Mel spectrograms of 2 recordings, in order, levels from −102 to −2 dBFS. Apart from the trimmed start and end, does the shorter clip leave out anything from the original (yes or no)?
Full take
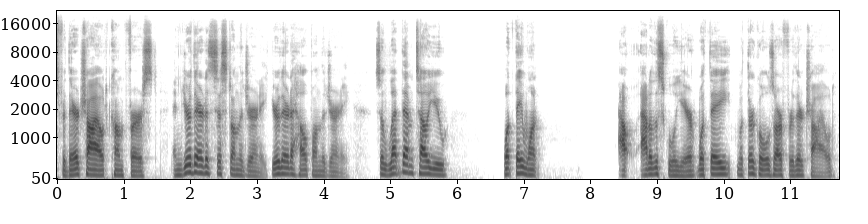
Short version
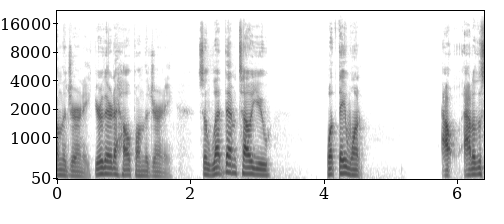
no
